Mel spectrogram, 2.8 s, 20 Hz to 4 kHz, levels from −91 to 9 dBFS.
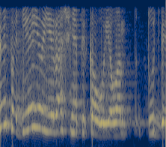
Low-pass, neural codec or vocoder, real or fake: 3.6 kHz; none; real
